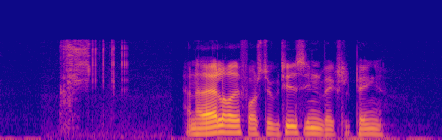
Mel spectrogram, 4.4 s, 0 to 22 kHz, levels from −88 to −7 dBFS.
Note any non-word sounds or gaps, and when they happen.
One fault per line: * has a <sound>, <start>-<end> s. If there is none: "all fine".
* has a squeak, 0.6-1.3 s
